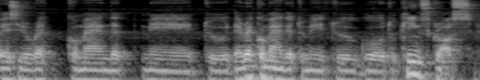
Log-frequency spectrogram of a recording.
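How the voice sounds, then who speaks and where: With an Italian accent, a man speaks in a very deep, low voice that is dark, mellow and somewhat breathy. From Italy. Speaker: vlogger. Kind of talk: personal storytelling. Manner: halting, many fillers.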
